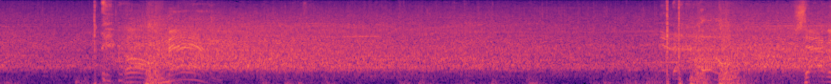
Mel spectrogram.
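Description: Heavy thuds of bodies hitting a wrestling mat ring out.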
